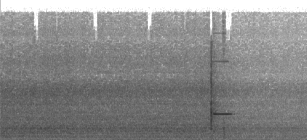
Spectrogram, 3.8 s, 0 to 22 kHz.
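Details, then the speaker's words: APA 10-litre 85 W air cooler on high fan speed: strong, steady, even rush of air with no rattles or scraping; fan running normally on its highest setting. "Jadi kita coba dari high. Nah, ini udaranya sangat kencang ya, kedengaran di kamera."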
